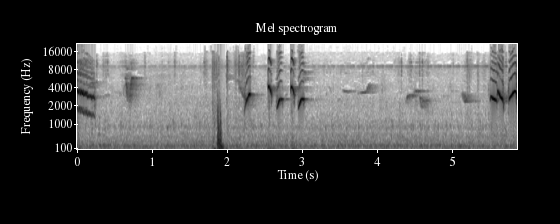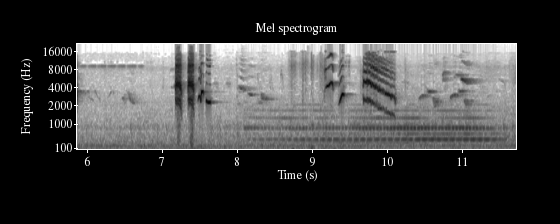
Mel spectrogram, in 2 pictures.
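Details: Sumatran leafbird (cak ijo), Medan type, in lively song: clusters of sharp high chips and slurred whistles in bursts, a loud click, and later steady low tones alongside the song, over constant hum.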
